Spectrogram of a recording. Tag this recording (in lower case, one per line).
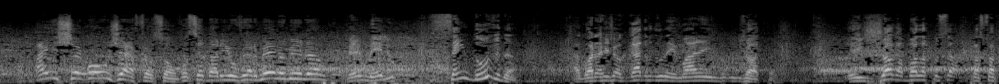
speech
